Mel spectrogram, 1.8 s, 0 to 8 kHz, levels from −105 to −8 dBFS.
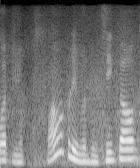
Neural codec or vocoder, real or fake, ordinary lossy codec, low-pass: codec, 24 kHz, 0.9 kbps, WavTokenizer, large speech release; fake; AAC, 32 kbps; 7.2 kHz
